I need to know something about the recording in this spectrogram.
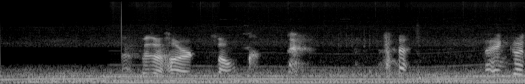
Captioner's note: chuckles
